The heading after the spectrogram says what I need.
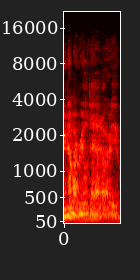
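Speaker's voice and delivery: intimidating, powered-up anime fighter hero voice. Retelling a fan-made video scene, imitating Beast Gohan. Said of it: "He's like".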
